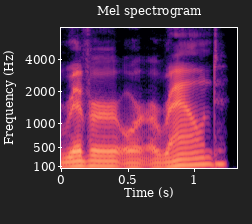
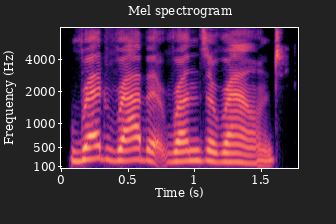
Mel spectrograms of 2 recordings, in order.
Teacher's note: Another tough one is the R sound, like in river or around. It's not rolled, it's not sharp, it's kind of soft and deep.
